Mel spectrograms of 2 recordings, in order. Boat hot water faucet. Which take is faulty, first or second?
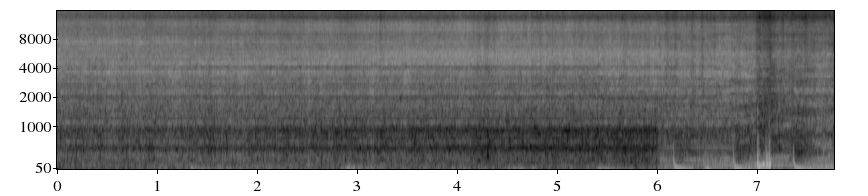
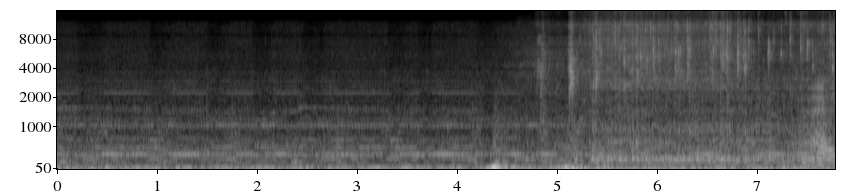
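first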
